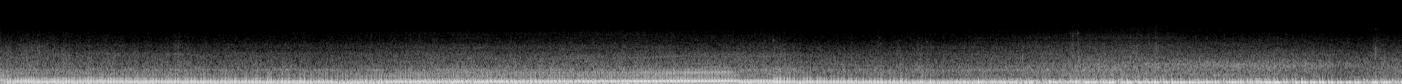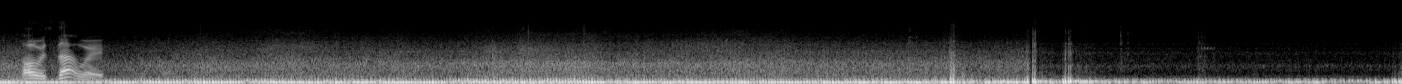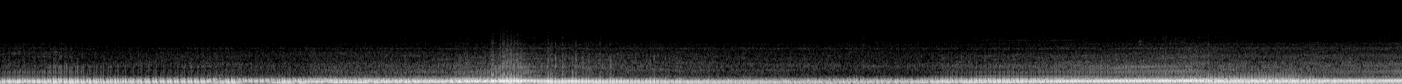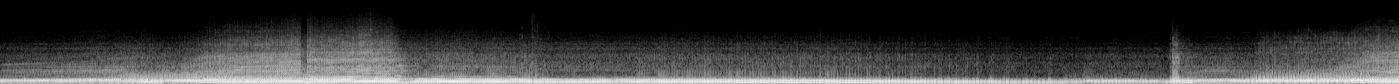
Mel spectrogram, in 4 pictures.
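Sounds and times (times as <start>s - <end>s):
motorcycle engine revving: 37.4s - 56.0s.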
